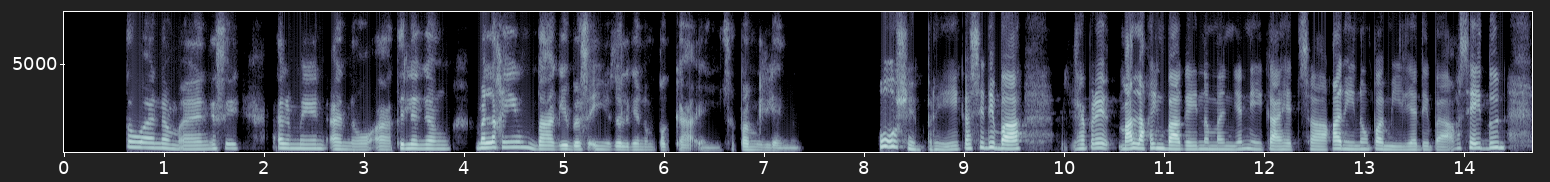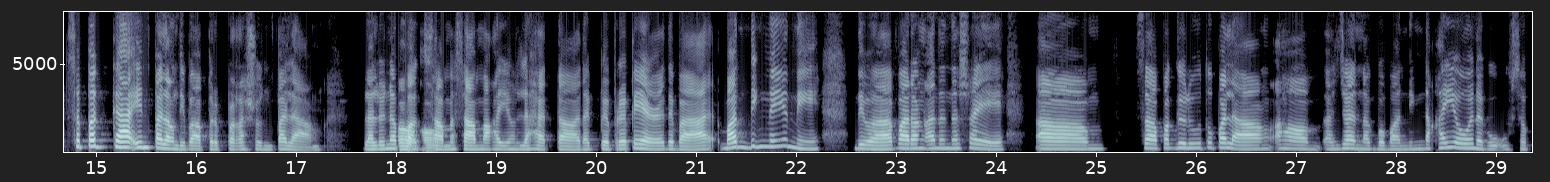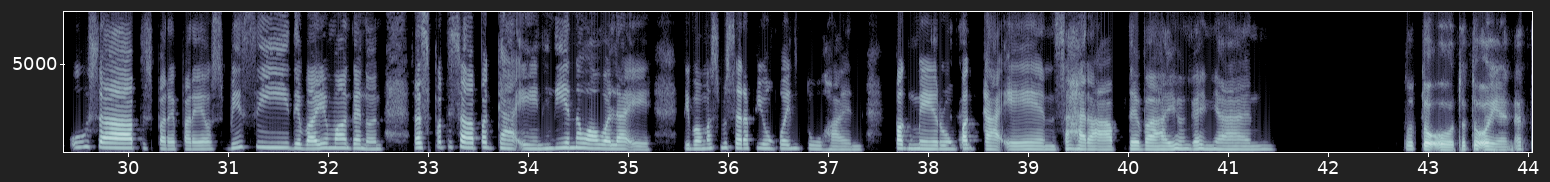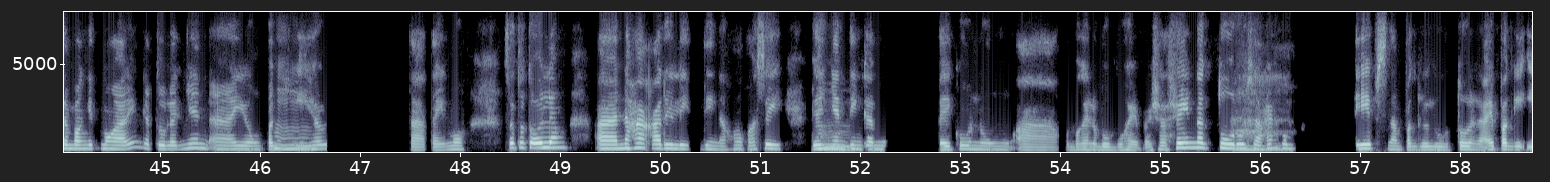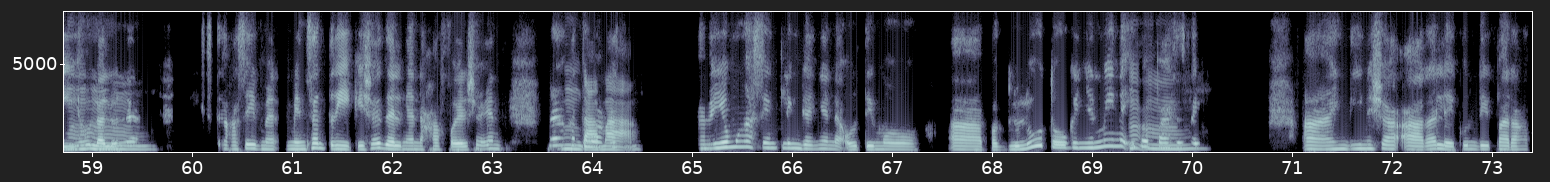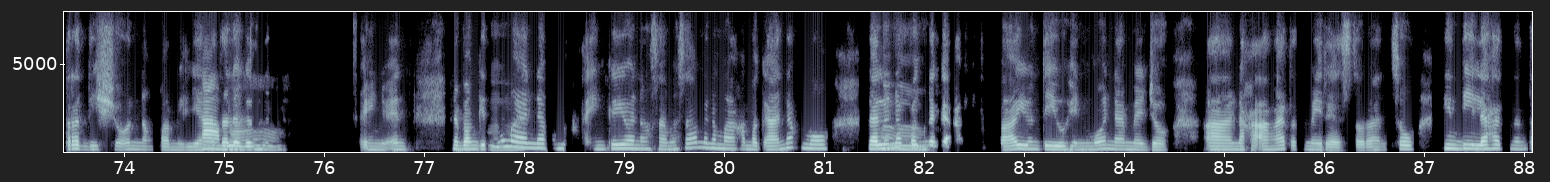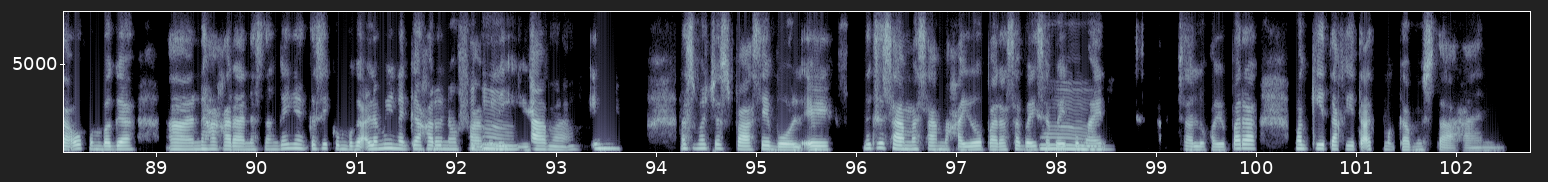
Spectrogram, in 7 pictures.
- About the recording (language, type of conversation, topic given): Filipino, podcast, Ano ang kuwento sa likod ng paborito mong ulam sa pamilya?
- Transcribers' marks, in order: laughing while speaking: "yong"; other background noise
